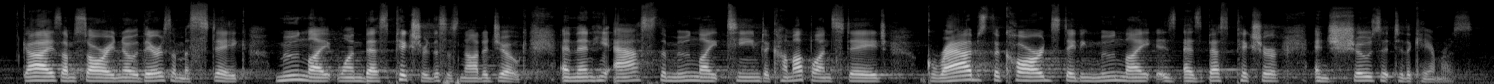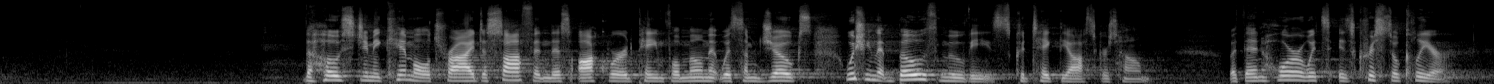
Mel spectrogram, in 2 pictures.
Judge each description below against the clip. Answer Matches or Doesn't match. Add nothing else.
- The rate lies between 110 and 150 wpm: Matches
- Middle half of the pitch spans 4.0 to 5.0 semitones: Doesn't match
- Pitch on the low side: Doesn't match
